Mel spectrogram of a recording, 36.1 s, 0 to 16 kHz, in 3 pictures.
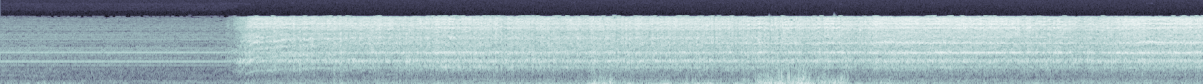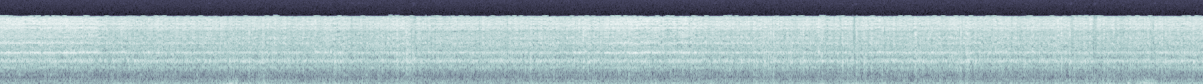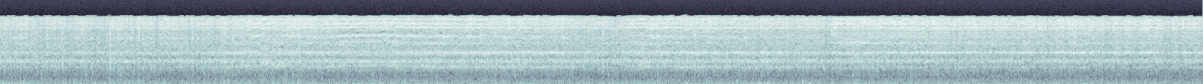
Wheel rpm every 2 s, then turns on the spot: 0, 110, 200, 200, 200, 200, 200, 200, 200, 200, 200, 200, 200, 200, 200, 200, 200, 200.
none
